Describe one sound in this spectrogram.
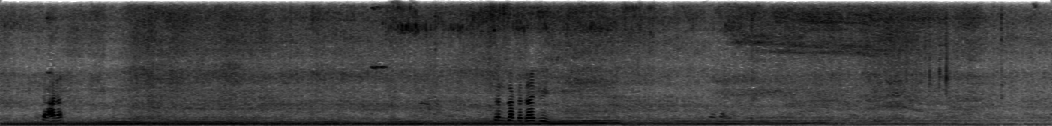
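A motorcycle engine hums steadily while riding, then slows and quietens.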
